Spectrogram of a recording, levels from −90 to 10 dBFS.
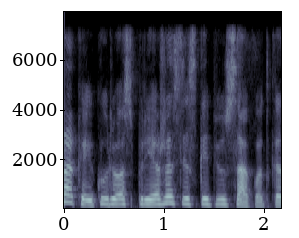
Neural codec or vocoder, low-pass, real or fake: none; 7.2 kHz; real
